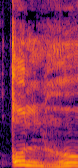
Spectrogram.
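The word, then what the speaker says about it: قُلْ: করি বিসমিল্লাহির রাহমানির রাহিম কুলহু আল্লাহু আহাদ কুলহু আল্লাহু আহাদ আমরা অধিকাংশ লোক যেই জায়গায় ভুল করি সেটি হচ্ছে এটি হচ্ছে কফ কুল গলার মাঝখান থেকে উচ্চারণ হবে আর আমরা যে যেখানে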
